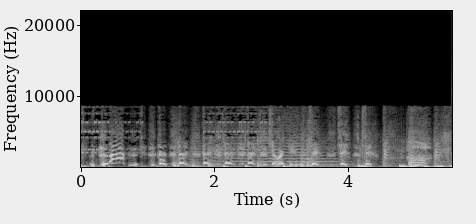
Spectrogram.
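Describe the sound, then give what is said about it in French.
A mobile phone ringing with a loud, warbling electronic melody that repeats steadily for several seconds, with no one talking over it. “J'ai cru que c'était lui, tu vois.”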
